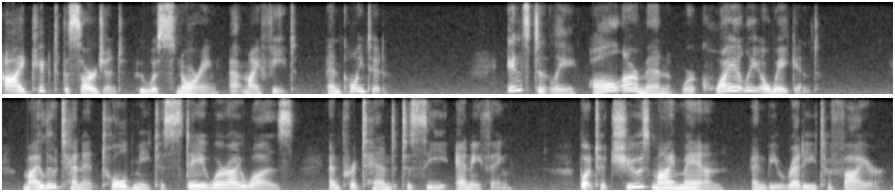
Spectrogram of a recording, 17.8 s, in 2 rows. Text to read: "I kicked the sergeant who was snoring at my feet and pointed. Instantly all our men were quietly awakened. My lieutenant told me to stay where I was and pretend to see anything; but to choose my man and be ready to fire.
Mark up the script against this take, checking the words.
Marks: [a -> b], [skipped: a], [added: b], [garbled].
"I kicked the sergeant who was snoring at my feet and pointed. Instantly all our men were quietly awakened. My lieutenant told me to stay where I was and pretend to see anything; but to choose my man and be ready to fire.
